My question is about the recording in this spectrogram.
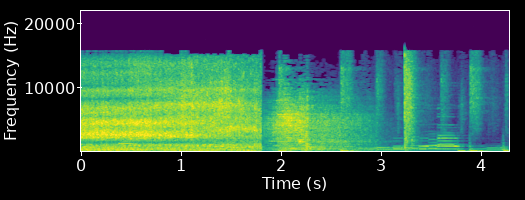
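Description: A Nissan pickup truck driving off close past the camera: a loud rush of noise for about two seconds that cuts off suddenly. Guitar music with a steady thumping bass beat carries on after it.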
